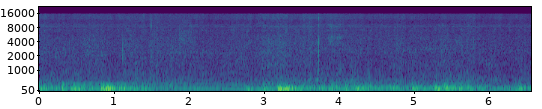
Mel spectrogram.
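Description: Low rumbling and bumping handling noise on a microphone, with sharper thuds about a second in and again about three seconds in.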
